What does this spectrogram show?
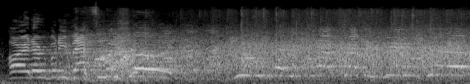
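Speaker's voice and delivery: loud, high TV-host announcement; booming mock show-host sign-off; announcer shout. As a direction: belt it like a cartoon show host signing off.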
